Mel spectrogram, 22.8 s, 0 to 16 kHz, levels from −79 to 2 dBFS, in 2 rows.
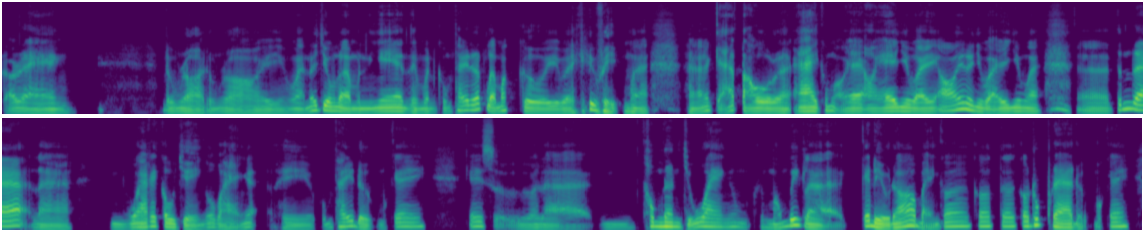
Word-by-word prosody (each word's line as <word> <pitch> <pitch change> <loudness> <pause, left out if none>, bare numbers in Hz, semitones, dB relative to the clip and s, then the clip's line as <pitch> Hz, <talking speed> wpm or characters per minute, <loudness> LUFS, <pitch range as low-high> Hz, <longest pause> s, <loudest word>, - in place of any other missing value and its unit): Rõ 105 - -6
ràng. 95 -3 -2 0.9
Đúng 100 +1 -4
rồi, 90 -4 -1
đúng 95 +3 -7
rồi, 90 -1 -4
mà 100 -1 -4
nói 135 +7 0
chung 145 -3 +3
là 110 -5 +4
mình 100 0 -1
nghe 115 +1 +3
thì 100 - -1
mình 100 +1 -4
cũng 105 +2 -10
thấy 140 +5 0
rất 175 +3 +1
là - - +5
mắc 140 +3 -2
cười 100 -4 +1
về 100 -1 -1
cái 175 - +1
việc 115 +1 -1
mà 105 -3 -2 0.4
hả, 105 +6 -2
cả - - -1
tàu 105 0 +3
rồi 100 -1 +2
ai 120 +3 +4
cũng 130 +3 -4
oẹ, 105 -1 0
oẹ 105 +4 +2
như 120 -1 +3
vậy, 105 -1 +3
ói 145 - +2
ra 175 - +5
như 120 -5 +1
vậy. 105 0 +2
Nhưng 115 0 +1
mà, 105 -1 0 0.4
ờ, 115 +2 -4
tính 185 +5 0
ra 165 -2 +6
á - - -7
là, 95 -4 -6 0.4
ừm, 110 -1 -6
qua 120 +2 +2
cái 150 - +2
câu 125 -2 +3
chuyện 95 -3 -2
của 120 +3 -4
bạn 100 +2 -5
á 130 - -5 0.3
thì 95 -2 -6
cũng 105 - -11
thấy 135 +5 0
được 100 - -2
một 100 0 -16
cái 135 +2 -3 0.4
cái 150 - -2
sự, 100 -7 -10
gọi 100 0 -6
là, 95 -2 -7 0.2
ừm, 105 -1 -13
không 140 -3 +1
nên 135 -2 +5
chủ 115 - -1
quan 135 -3 +1
hông. 130 -3 -7
C - - -24
mà 105 -2 -6
hổng 120 +8 -3
biết 185 -2 +4
là 100 -4 -1 0.2
cái 165 - +4
điều 115 -9 +7
đó 130 +10 +5
bạn 100 - -4
có 145 +5 0
có 150 -1 0
tó 145 0 0
có 155 - +2
rút 190 0 +3
ra 120 -5 +6
được 100 -3 -5
một - - -11
cái 145 +1 0
110 Hz, 230 wpm, -23 LUFS, 100-135 Hz, 0.9 s, điều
